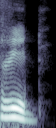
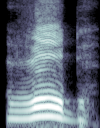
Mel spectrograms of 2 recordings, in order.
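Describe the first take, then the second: First: The vowel is long, like in reed. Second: The vowel is short, like in red. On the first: It is the present tense. The speaker calls it wrong. "Not रीड" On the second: It is the past participle. The speaker calls it right. "Not रीड"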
